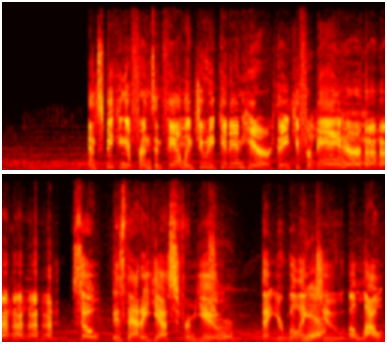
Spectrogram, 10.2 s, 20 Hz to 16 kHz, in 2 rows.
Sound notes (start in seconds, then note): 3.8 laughs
